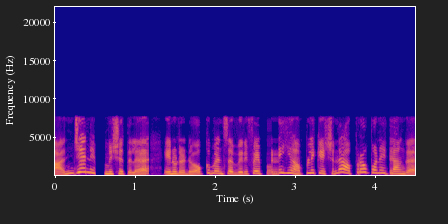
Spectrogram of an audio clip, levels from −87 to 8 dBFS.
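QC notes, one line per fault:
Throughout, Bluetooth LC3 compression: the speech has a breathy, grainy edge and a dulled top end where upper detail is replaced by noise. This is likely LC3 coding at around 32 kbps in 10 ms frames, zeroing much of the upper spectrum and noise-filling it.
0.49 to 0.63 s, playback stall: the speech cuts out mid-flow into silence for about 120 ms, then resumes where it broke off. The likely cause is the player running out of buffered data, or its thread being blocked, until it recovered.
0.63 to 1.43 s, time-compressed catch-up: the speech just after the stall is hurried at normal pitch, about 1.15 times speed, until "டாகுமெண்ட்ஸ வெரிஃபை". The player is trimming its backlog by removing small slices and cross-fading across the joins.
1.07 to 1.17 s, 2.66 to 2.80 s and 4.20 to 4.23 s, lost LE Audio frames: the speech smears into a noisy wash. In the first, about 80 ms of the stretch is missing, with runs of up to around 40 ms. 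The second comes just after "டாகுமெண்ட்ஸ வெரிஃபை", with about 120 ms missing and runs up to around 70 ms. The last is a brief 30 ms dropout. The decoder conceals each lost frame by repeating the last spectrum with randomised signs, fading it as the loss continues.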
